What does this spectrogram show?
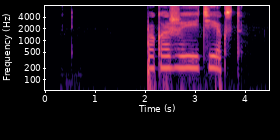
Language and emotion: Russian, sad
